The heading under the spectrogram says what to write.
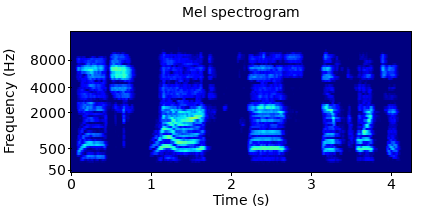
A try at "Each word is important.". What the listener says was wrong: Okay, except you forgot each wasn't that important. Try it again.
